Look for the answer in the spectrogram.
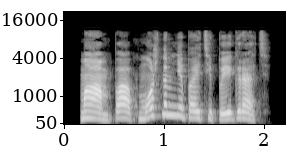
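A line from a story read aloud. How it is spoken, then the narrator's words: Excited question. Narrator (Russian): взволнованно спросил он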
